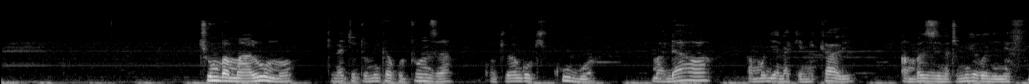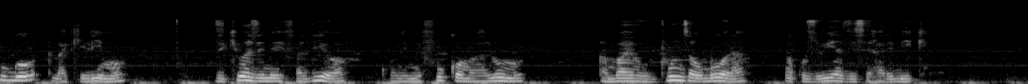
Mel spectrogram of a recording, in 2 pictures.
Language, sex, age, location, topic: Swahili, male, 25-35, Dar es Salaam, agriculture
